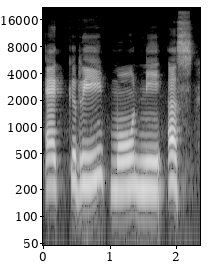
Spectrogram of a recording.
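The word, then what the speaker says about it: acrimonious: ए सी एक आर आई री एम ओ मो एको नी एन आई नीस तो पूरी स्पेलिंग हमारी क्या बन गई? एक्रमोनियस एक्रिमोनियस।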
